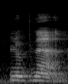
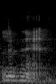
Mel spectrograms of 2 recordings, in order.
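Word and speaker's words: لبنان: If you want to say it correctly, it's Lubnan or Lebanon.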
